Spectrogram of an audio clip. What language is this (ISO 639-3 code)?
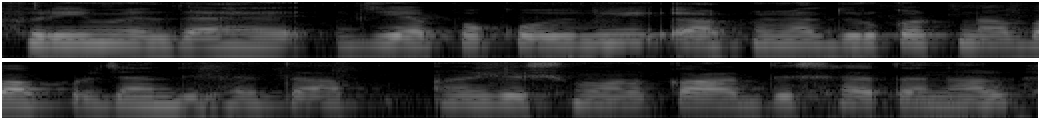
pan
